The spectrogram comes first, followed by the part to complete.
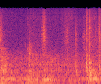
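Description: Quiet room tone with a low hum and a couple of faint soft ticks or rustles.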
